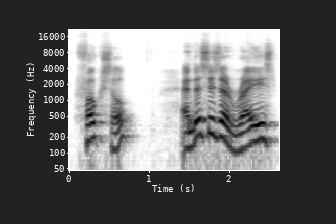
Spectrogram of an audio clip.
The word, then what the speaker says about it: forecastle: The foredeck is the deck of a ship from the superstructure to the forecastle, and please note it's spelt forecastle but pronounced forecastle, and this is a raised part on the foredeck at the bow.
